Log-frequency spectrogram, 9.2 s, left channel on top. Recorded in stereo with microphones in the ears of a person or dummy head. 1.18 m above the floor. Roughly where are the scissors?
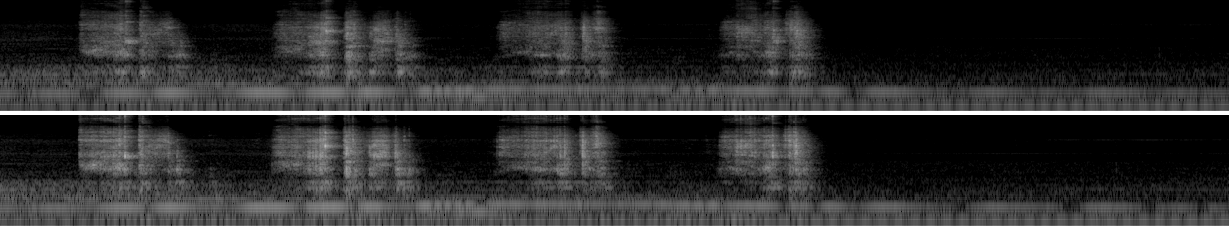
Right.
